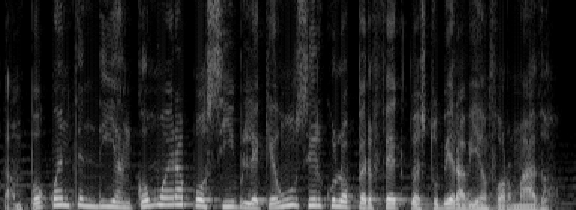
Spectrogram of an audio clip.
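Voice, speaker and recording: A man telling a first-person horror story as a podcast narrator, earnest and steady. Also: sits high, fairly quick, faint music behind.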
